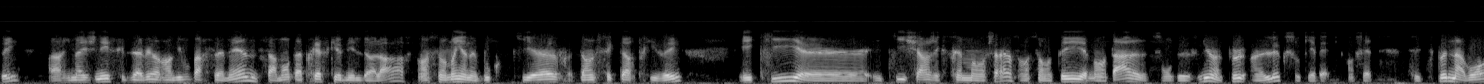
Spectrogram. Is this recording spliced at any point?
yes; 2 cuts; at 4.2 s, 10.2 s

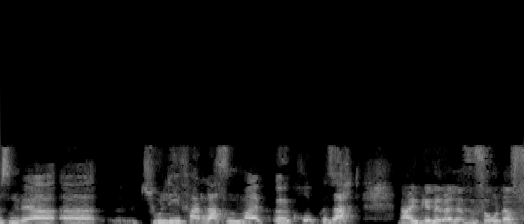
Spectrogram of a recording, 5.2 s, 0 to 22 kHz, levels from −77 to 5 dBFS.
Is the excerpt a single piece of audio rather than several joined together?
no; 1 cut; at 3.9 s

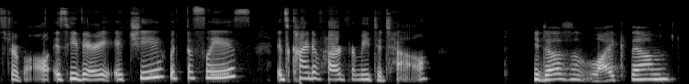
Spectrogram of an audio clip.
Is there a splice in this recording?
no; 0 cuts

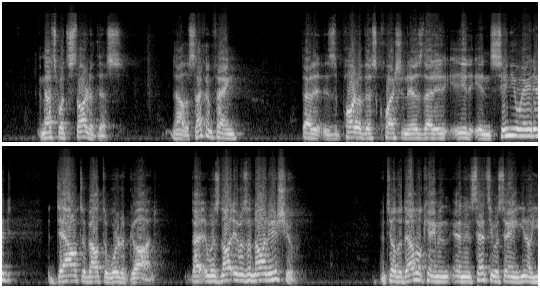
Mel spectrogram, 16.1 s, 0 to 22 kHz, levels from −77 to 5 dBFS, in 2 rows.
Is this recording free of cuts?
no; 1 cut; at 10.7 s

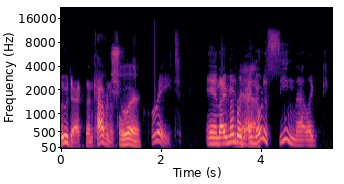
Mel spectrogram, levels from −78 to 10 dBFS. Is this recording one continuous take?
yes; 0 cuts

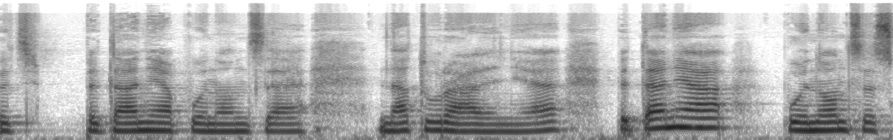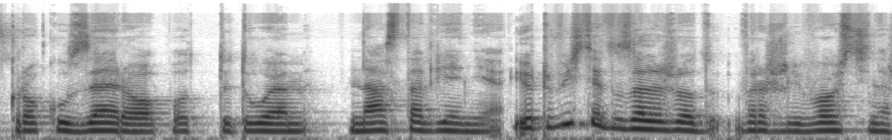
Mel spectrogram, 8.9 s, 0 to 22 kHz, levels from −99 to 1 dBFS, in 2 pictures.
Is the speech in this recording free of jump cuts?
no; 1 cut; at 7.0 s

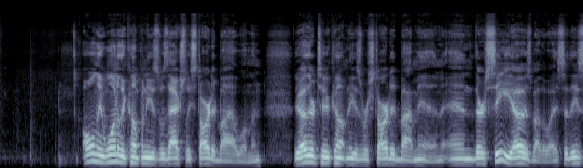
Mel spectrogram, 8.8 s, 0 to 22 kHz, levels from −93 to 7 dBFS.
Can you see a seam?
no; 0 cuts

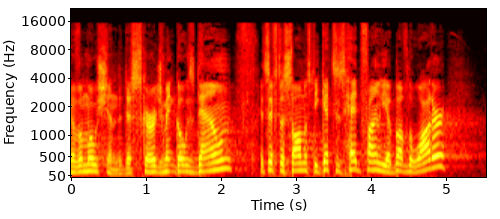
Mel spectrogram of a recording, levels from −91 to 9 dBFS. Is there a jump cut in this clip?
yes; 1 cut; at 2.5 s

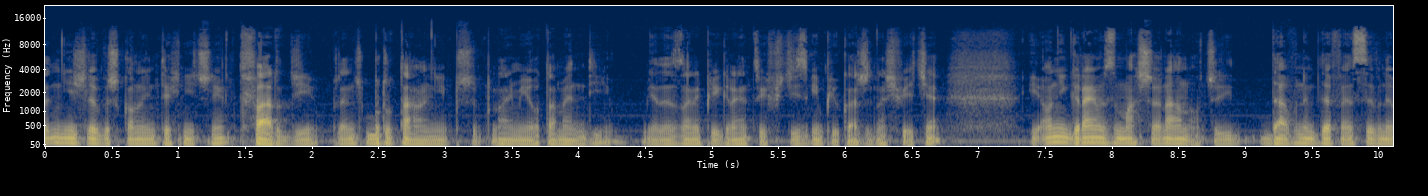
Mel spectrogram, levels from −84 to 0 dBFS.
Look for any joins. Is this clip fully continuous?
yes; 0 cuts

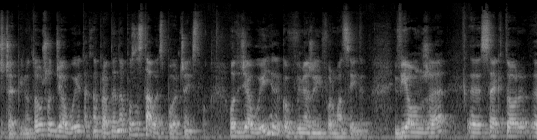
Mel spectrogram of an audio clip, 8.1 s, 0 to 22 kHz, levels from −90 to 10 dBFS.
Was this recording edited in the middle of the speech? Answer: no; 0 cuts

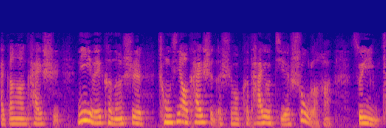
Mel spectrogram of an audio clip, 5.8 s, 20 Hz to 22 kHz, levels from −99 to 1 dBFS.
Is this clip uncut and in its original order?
no; 1 cut; at 2.3 s

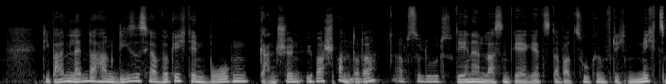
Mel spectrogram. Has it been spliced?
yes; 1 cut; at 4.5 s

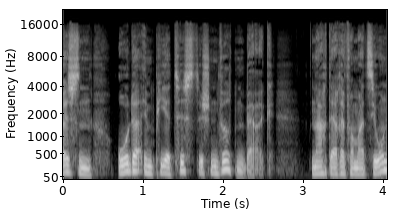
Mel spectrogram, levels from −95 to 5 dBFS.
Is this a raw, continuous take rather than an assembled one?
yes; 0 cuts

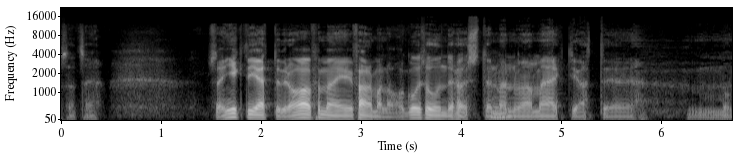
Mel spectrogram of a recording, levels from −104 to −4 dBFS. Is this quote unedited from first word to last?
yes; 0 cuts

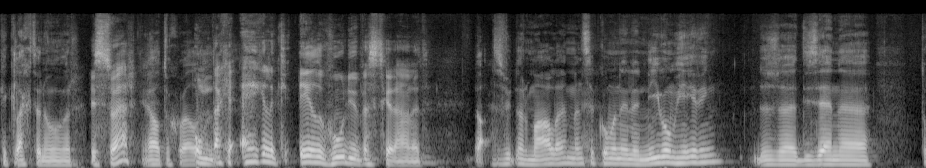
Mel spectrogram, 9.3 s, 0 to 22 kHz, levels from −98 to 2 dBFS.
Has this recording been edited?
no; 0 cuts

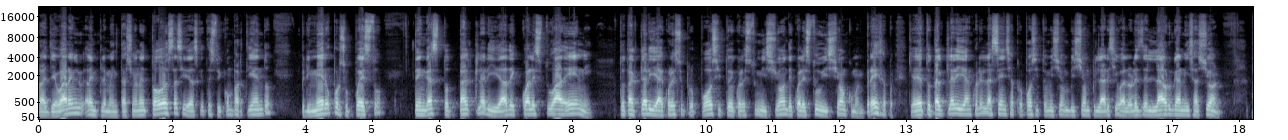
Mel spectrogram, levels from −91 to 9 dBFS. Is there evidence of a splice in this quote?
yes; 1 cut; at 13.0 s

